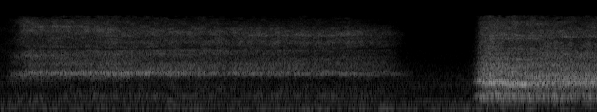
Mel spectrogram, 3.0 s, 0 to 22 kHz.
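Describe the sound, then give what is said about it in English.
Deep breaths taken during a guided group breathing exercise: one long airy rush lasts about two seconds, then a short pause, then the next strong breath begins. “Can you guys go ahead and take 3 deep breaths with me?”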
